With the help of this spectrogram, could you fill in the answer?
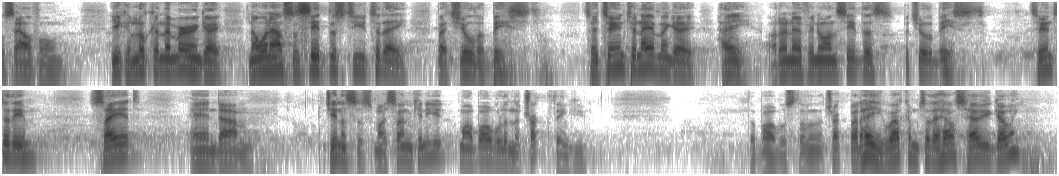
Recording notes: Live from IwiTapu Destiny Church Hawkes Bay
